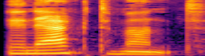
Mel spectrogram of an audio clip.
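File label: "enactment", British English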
